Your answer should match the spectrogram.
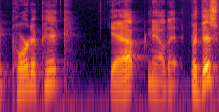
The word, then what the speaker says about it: Portapique: But this sends Lisa back to, I wrote it out phonetically, Portapique.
